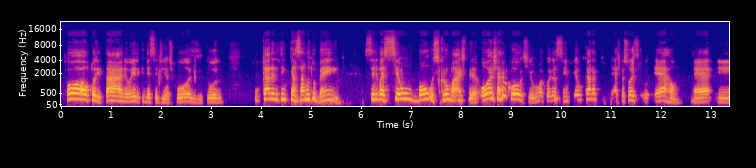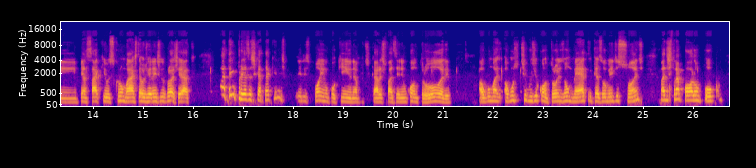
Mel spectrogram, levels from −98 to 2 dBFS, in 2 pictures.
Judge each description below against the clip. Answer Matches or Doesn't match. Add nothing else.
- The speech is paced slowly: Doesn't match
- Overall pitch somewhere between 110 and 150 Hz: Doesn't match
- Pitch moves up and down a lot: Matches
